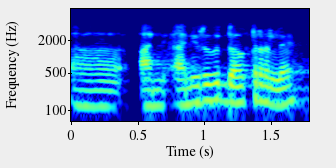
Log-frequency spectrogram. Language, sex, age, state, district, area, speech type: Malayalam, male, 18-30, Kerala, Kasaragod, rural, conversation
